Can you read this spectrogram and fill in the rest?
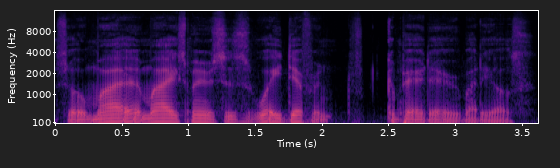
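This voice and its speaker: A man chats on a podcast, telling his stories in a relaxed, drawn-out way. His voice is low and gravelly, with plenty of fry. The sound is close and dry. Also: dry recording. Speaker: podcast co-host, sound system operator. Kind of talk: casual podcast chat.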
